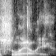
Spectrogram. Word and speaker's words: shillelagh: And how do I pronounce it? Shillelagh.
